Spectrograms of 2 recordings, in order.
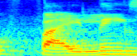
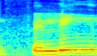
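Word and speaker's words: filings: तो जो शेविंग्स निकलती हैं, जो छोटे-छोटे लोहे के पीस निकलते हैं, उनको फाइलिंग्स बोलते हैं। आयरन फिलिंग नहीं बोलते। वह वर्ड गलत है।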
